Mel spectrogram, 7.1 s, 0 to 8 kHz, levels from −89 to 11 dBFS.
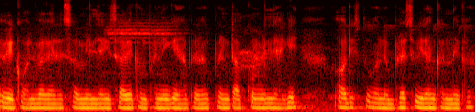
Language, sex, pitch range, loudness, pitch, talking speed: Maithili, male, 120-125 Hz, -31 LUFS, 120 Hz, 160 wpm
